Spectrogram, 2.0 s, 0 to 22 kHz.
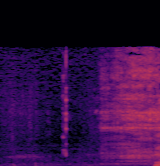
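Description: A knife blade drawn through 4–5 oz vegetable-tanned leather along a metal straight edge: a faint rasping cut that starts about halfway in and grows louder, after a single soft click.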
